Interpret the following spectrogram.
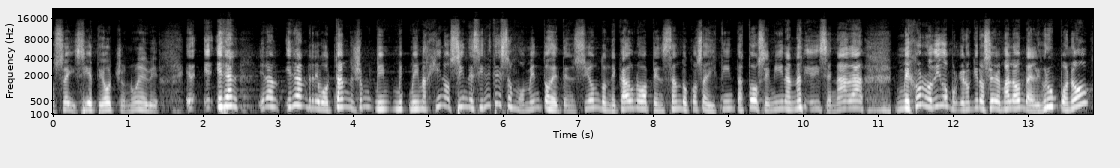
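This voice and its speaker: A male pastor with a Rioplatense Spanish accent preaching a dramatic sermon, dropping to quiet moments and rising to loud ones as he acts out inner voices. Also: very high-pitched, lively intonation, moderate pace, big-room sound.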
